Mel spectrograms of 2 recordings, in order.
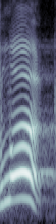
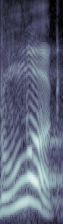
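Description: First: "Look!" shouted much higher and louder; exasperated look. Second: Sharp, louder exclamation on "Look!"; exclaimed look. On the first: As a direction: blurt "Look!" in full exasperation. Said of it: "He's really exasperated". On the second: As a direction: bark "Look!" like an exclamation point. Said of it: "exclamation point". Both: Retold or imitated.

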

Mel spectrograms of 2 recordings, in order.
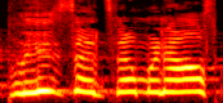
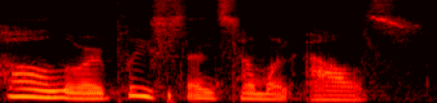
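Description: First: Loud, high-pitched begging; exasperated plea. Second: Very soft, low, slow prayer; hushed plea. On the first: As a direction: beg at full voice. Moses pleads at breaking point. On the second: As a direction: beg quietly, almost under your breath. Voices Moses's plea to God. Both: Acted.

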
